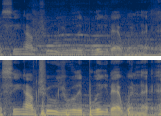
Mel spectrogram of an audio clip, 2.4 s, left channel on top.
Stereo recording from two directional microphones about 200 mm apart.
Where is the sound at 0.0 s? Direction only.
40° right (ahead or behind).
